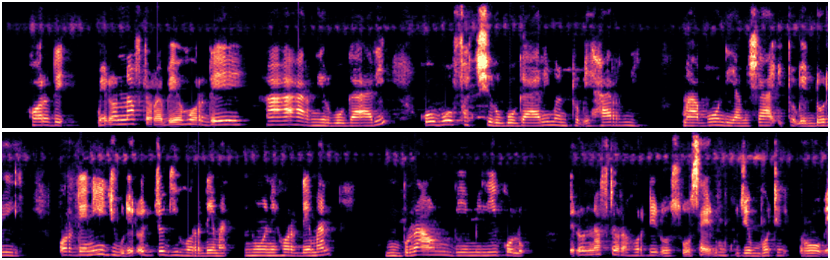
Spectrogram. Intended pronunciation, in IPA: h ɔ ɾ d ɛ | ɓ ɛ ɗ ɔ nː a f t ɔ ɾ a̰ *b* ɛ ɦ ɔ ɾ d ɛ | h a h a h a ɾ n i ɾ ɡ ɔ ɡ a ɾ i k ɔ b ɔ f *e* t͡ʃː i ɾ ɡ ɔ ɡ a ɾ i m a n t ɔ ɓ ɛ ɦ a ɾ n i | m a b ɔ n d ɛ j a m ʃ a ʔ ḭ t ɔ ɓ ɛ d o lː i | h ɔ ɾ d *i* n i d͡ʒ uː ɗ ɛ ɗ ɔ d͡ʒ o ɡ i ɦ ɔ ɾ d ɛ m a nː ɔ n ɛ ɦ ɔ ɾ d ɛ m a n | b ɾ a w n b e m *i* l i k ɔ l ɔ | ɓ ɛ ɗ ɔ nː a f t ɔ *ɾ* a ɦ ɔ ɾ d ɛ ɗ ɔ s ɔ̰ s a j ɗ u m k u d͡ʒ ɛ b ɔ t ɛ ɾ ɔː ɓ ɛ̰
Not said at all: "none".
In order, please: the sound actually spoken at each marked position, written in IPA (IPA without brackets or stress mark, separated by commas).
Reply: b, a, ɛ, i, ɾ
